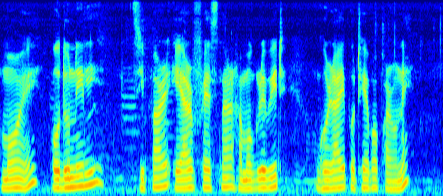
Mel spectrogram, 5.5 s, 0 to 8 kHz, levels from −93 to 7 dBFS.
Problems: background sounds at intervals, continuous background conversations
